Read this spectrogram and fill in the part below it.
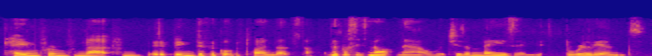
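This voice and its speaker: A woman's voice: medium pitch, normal speed, warm tone, no room sound, lo-fi sound. A woman from West Wales, an author, talking casually and at length as a podcast guest, with many fillers. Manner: chatty, rambling with fillers. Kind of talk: casual interview chat.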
